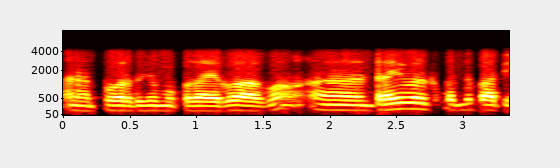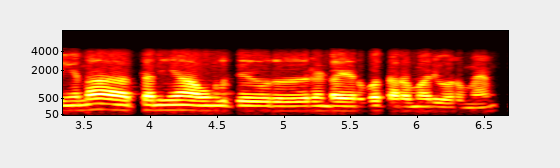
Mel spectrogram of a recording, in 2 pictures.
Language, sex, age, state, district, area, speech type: Tamil, male, 30-45, Tamil Nadu, Salem, rural, conversation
